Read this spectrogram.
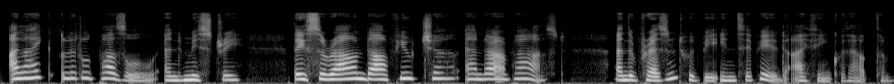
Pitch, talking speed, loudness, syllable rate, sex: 225 Hz, 155 wpm, -18 LUFS, 4.6 syllables/s, female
